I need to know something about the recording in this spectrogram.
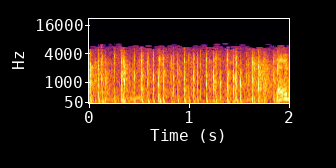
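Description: Small group of people applauding: quick, uneven hand claps in a dense patter.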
